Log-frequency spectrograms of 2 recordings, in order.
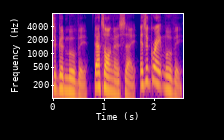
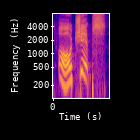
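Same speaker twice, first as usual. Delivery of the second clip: high, hammed-up British voice; mock British accent; 10 semitones higher, 6 dB louder than usual. [name] finds a chip bag, silly high British accent. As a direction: pipe it like a cartoon Brit. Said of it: "That's my [name] impression".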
